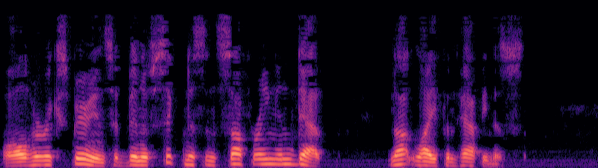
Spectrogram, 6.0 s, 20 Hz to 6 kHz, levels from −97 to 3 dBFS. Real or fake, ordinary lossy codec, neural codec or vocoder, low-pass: real; MP3, 32 kbps; none; 5.4 kHz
